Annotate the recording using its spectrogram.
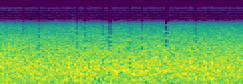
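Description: Steady, even rushing noise inside a car's cabin, with a low rumble underneath that thins out near the start.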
